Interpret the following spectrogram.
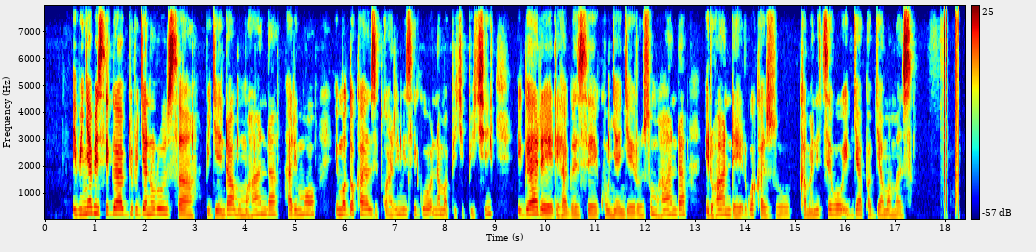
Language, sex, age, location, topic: Kinyarwanda, female, 25-35, Kigali, government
